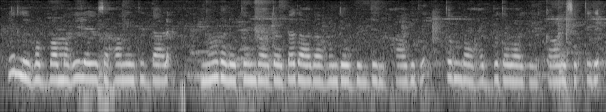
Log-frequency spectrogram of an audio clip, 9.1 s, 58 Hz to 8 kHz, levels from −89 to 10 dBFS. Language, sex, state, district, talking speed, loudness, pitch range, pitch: Kannada, female, Karnataka, Gulbarga, 90 wpm, -16 LUFS, 230-245 Hz, 235 Hz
